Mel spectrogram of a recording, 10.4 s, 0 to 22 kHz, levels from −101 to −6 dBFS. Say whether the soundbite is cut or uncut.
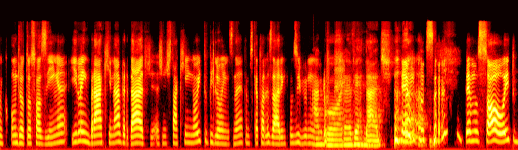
uncut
